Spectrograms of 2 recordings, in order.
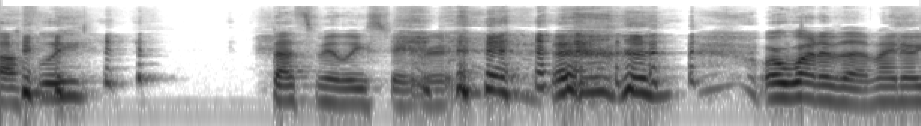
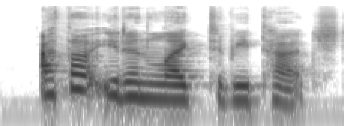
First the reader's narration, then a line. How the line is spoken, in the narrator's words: he said with a soft laugh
